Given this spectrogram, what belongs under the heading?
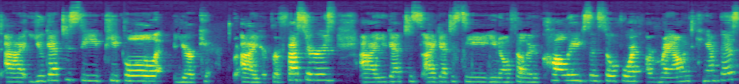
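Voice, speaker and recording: A woman from Trinidad and Tobago, a university recruitment manager, answering interview questions in a friendly, measured way with frequent fillers. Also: on the high side, sharp tone, poor audio. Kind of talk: livestream interview.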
